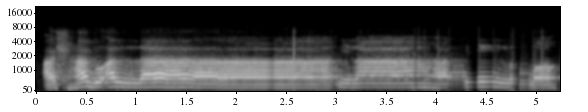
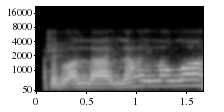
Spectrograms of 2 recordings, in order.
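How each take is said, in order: First: The vowel in 'la' is held long. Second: The vowel in 'la' is cut short. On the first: There is no god but God. The speaker calls it right. "kalau azan ya misalnya" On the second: Truly there is a god other than God. The speaker calls it wrong. "Kalau dibacanya pendek"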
